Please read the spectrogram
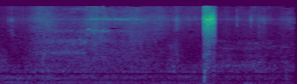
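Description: A low, steady hum with a single short, sharp click or tap about one and a half seconds in.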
